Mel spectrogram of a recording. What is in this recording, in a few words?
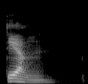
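"diang6", Teochew, chaoyang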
